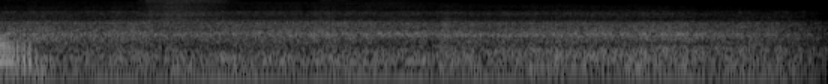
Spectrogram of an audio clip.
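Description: Steady city street traffic noise, with a brief hiss about a second in, fading out at the end.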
